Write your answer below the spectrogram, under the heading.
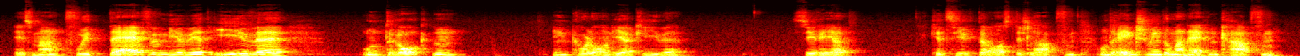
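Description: In a Viennese accent, a man speaks at a very slow pace in a very deep, low pitch with vocal fry and lively intonation. Long, frequent pauses fill the clip, which has audible room echo over a quiet background. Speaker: mechanics teacher. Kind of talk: poetry reading. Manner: contemplative, lilting. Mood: festive, humorous. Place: home room. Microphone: phone near.

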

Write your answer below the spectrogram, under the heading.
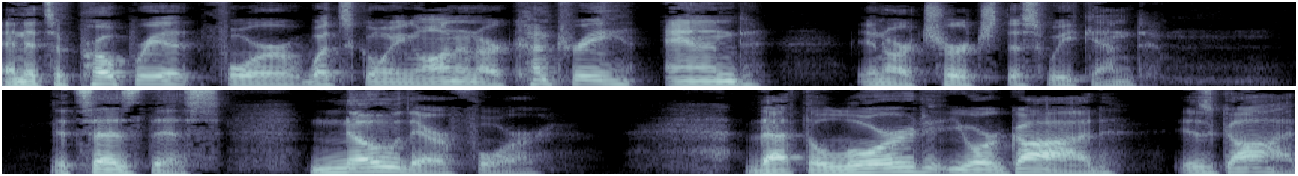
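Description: Long, frequent pauses mark a very slow delivery with ordinary pitch variation over a quiet background. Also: man, fairly low pitch for a man. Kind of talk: sermon. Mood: warm, upbeat, earnest. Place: home room. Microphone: lapel.

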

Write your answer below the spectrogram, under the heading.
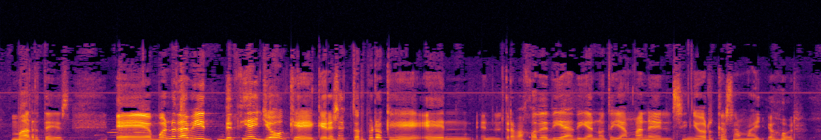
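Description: Noticeable background noise sits behind a woman speaking at a medium pitch. She talks at a fairly slow pace with ordinary pitch variation. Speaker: radio host. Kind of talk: radio interview. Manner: energetic.

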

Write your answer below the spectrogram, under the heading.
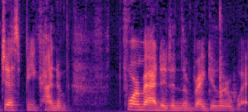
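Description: At a fairly quick pace, a woman is talking. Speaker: instructor. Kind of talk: lecture. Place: studio.

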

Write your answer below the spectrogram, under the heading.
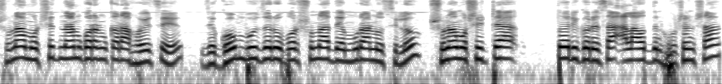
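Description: High in pitch, a man speaks with fairly even intonation and very even loudness. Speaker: local elder. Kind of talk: oral history explanation. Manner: halting.

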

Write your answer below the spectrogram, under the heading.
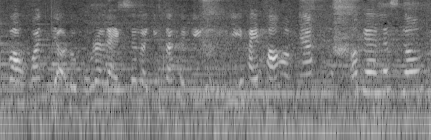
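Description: Loud music plays in the background while a woman talks at a very fast pace. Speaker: fashion vlogger. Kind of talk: casual vlog chat. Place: market. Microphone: phone near.

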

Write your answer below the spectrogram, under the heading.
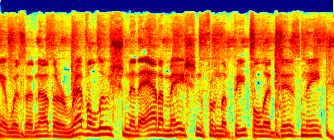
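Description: Intonation is lively as a man speaks at a fairly high pitch. Music plays clearly in the background. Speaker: radio host. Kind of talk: radio countdown banter. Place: studio. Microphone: studio mic.

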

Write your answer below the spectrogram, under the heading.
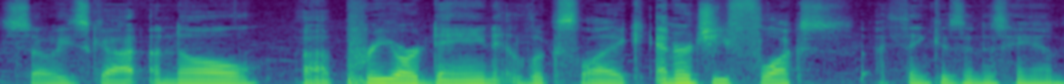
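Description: A man talks in a flat monotone. The sound is dry, with no echo. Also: fairly slow pace, hardly any pauses. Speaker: game commentator. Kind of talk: live commentary. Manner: quiet, trying not to be overheard. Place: booth. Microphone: headset.

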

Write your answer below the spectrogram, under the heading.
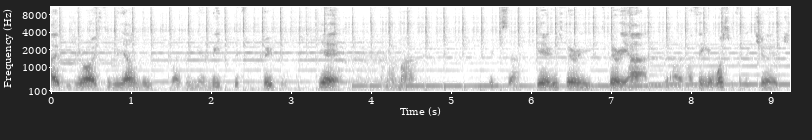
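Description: The speaker has an Australian accent and a moderate pace. Loudness swings widely, with music in the background. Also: man. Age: 60s. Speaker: homeless man. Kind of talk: life story interview. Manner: hesitant, halting.

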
